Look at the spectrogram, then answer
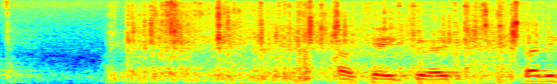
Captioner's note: blender whirring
